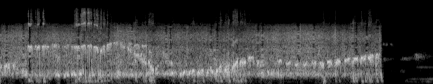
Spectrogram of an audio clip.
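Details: A lesser horseshoe bat's echolocation call, peak frequency around 109 kHz, heard through a bat detector as a distinctive, very wobbly, alien-sounding warble over hiss.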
